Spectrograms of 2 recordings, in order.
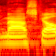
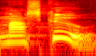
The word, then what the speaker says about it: Moscow: It's spelled Moscow, but they don't call it Moscow. They call it Moscow. They don't like the Russian sound, so they call it Moscow, Idaho.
